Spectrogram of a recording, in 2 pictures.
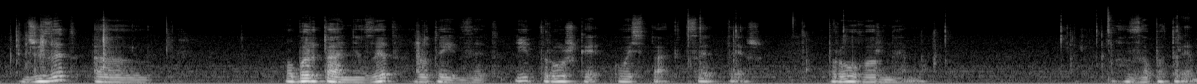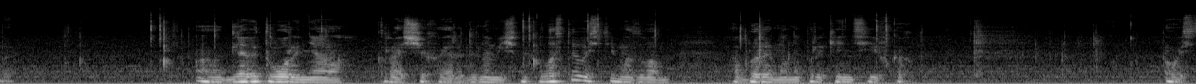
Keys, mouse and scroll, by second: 0.0 g, 3.1 r, 7.2-13.6 middle drag, 14.1-17.2 middle drag, 17.2 click, 18.5-20.8 middle drag, 20.8 shift+click, 22.8 ctrl+z, 23.3 scroll up 2.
